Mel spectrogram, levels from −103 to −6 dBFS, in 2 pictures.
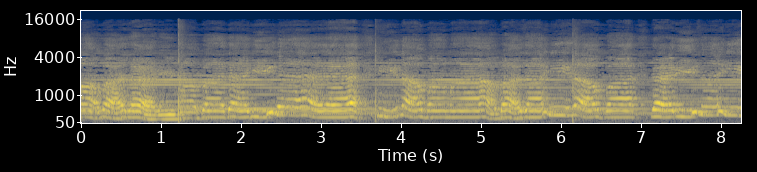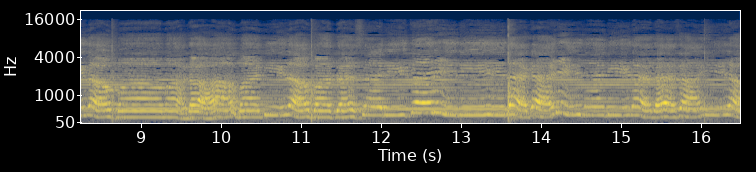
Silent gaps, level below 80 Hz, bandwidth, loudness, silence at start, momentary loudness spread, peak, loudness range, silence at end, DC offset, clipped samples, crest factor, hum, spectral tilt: none; -60 dBFS; 15.5 kHz; -21 LUFS; 0 s; 6 LU; -4 dBFS; 1 LU; 0 s; under 0.1%; under 0.1%; 16 dB; none; -4.5 dB/octave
